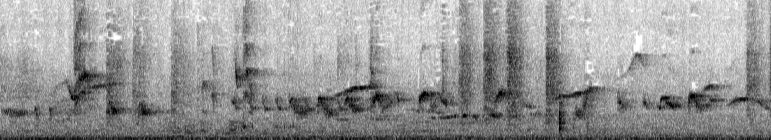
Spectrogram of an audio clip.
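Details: White-rumped shama song: lively chirps and short whistled phrases with quick slurs and scattered dry clicks, flowing without a break over a constant low rumble.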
